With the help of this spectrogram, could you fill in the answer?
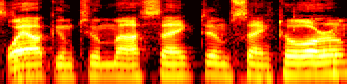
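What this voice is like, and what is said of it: Put-on Texan accent. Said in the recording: “Why not just do a Texan one?”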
